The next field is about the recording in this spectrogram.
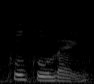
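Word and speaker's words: Cú Chulainn: We are looking at how to pronounce Cuckoo Lane. Cuckoo Lane.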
